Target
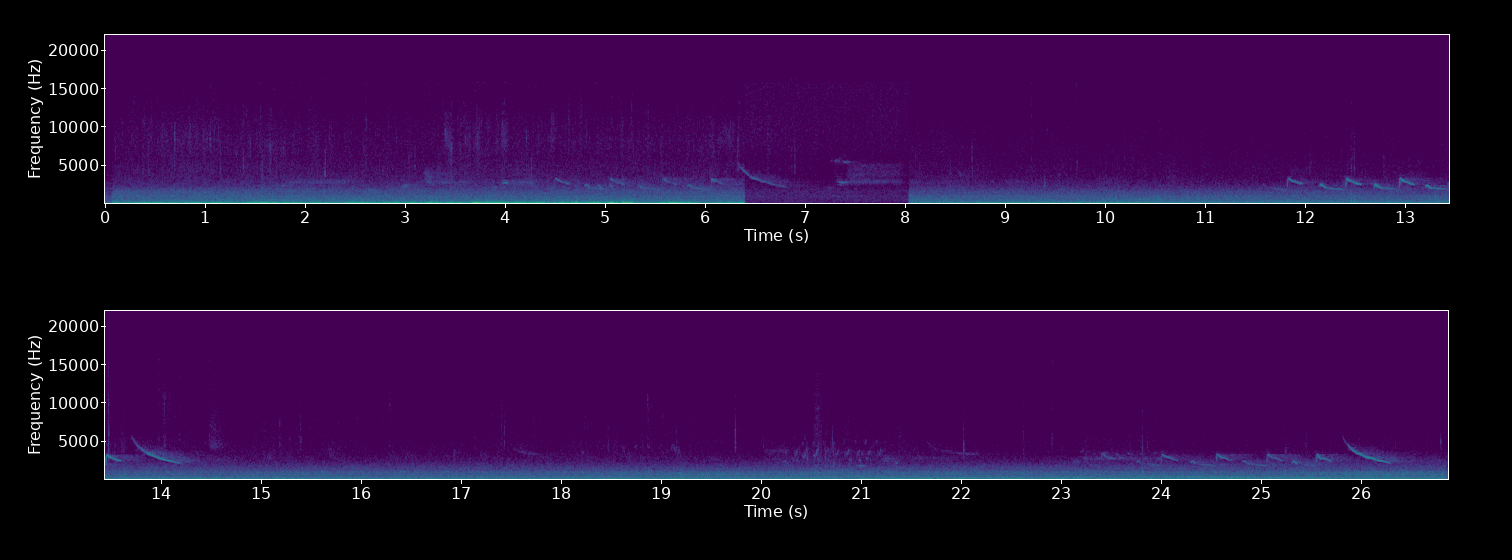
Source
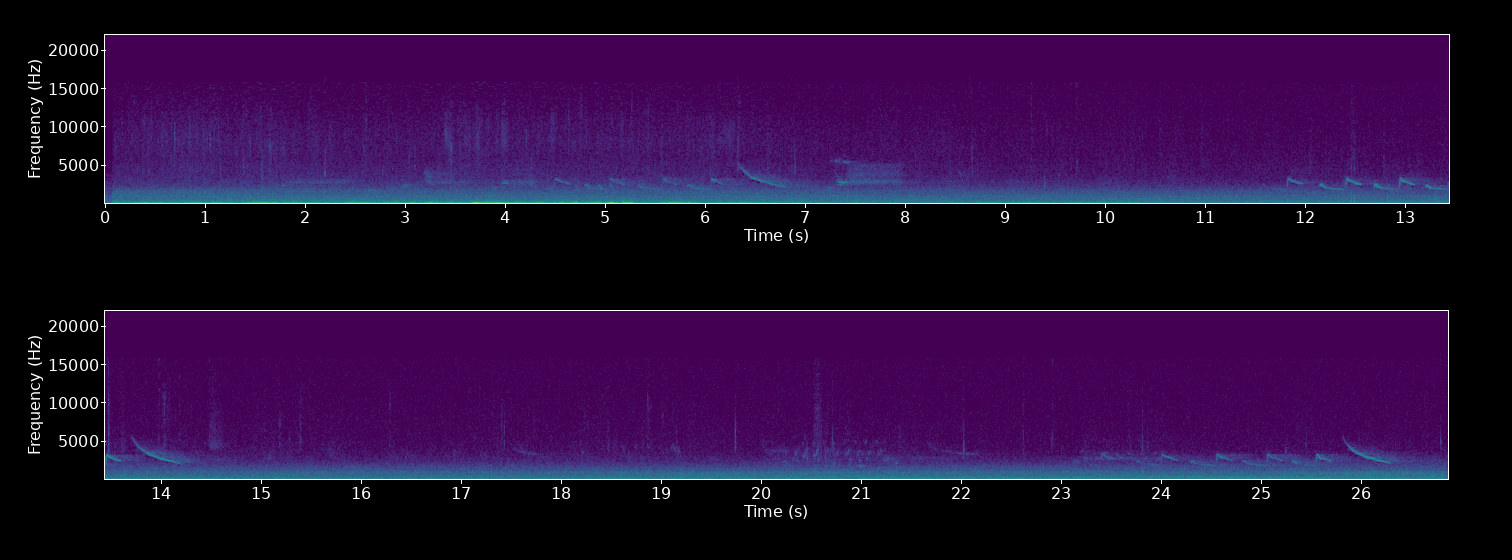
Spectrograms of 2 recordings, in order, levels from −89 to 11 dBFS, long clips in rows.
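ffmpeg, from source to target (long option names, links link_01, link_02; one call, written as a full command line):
ffmpeg -i in.wav -filter_complex "[0:a]asettb=1/sr,asplit=3[link_01][link_02][link_03];[link_01]atrim=end=6.404[link_04];[link_02]atrim=start=6.4:end=8.05,asetpts=PTS-STARTPTS,afade=type=in:duration=0.004:curve=qsin,afade=type=out:start_time=1.646:duration=0.004:curve=qsin,aderivative[link_05];[link_03]atrim=start=8.046[link_06];[link_04][link_05]acrossfade=duration=0.004:curve1=hsin:curve2=qsin[link_07];[link_07][link_06]acrossfade=duration=0.004:curve1=qsin:curve2=hsin,volume=-5dB" out.wav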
